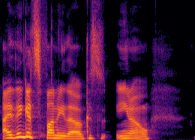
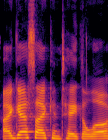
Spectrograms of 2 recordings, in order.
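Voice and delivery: imitated unwilling tone. Retelling a live event: imitating Harrison Ford's reluctant delivery. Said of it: "the funny thing about the delivery for Harrison".

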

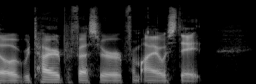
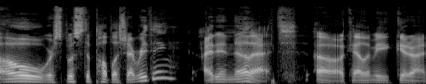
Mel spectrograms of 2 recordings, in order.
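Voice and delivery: heavy sardonic sarcasm with feigned naivety; 2 semitones higher than usual. Answering a question about missing firearms studies, sarcastic. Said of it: "of course I'm being sarcastic".

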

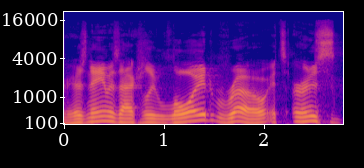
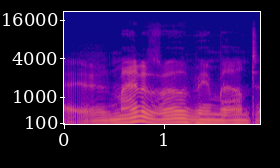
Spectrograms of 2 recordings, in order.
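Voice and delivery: very soft, deep smoker's voice with vocal fry; 6 semitones lower, 10 dB quieter than usual. Describing a man's voice, the speaker tries imitating his deep smoker's voice. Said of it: "he's just got that deep voice".

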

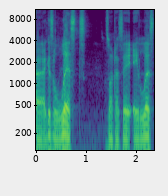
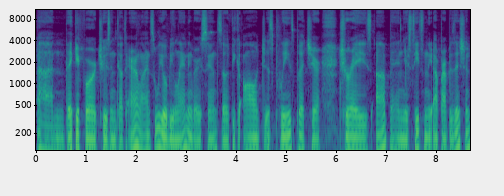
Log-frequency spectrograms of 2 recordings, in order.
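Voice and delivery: flight attendant announcement voice, quieter; 5 dB quieter than usual. Asked why they sound like a flight attendant, the speaker does a flight attendant voice. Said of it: "sound like one of those fucking airplane flight attendant".

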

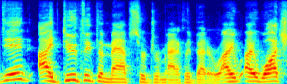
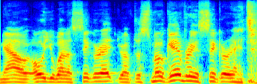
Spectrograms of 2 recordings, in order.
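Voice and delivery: plain

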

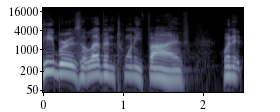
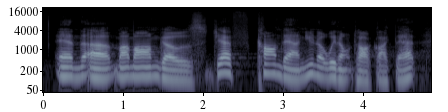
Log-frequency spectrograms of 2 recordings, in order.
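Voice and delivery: plain

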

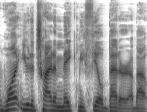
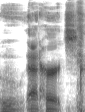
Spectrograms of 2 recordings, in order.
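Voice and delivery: low, muttered aside to oneself; 6 semitones lower, 7 dB quieter than usual. Retelling what someone says after your putt rolls away: imitating muttering under breath. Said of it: "kind of under their breath".

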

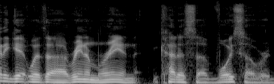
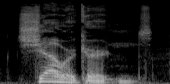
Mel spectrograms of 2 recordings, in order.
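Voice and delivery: voiceover announcer delivery, lower pitch; 4 semitones lower than usual. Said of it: "say it in a voiceover way".

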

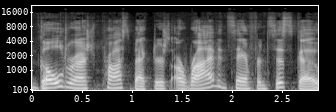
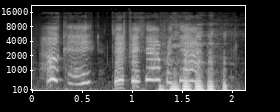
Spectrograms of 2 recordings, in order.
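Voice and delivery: very high, swooping, squeaky teasing singsong. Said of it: "he would be like".

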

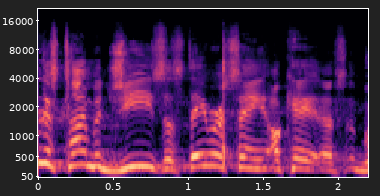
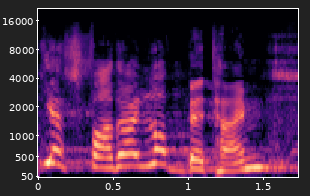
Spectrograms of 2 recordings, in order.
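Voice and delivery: put-on British accent. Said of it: "Probably have a British accent too".

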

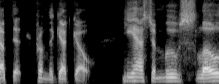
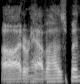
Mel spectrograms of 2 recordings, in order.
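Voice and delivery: sly, coy, evasive tone; 2 semitones lower than usual. Retelling the woman's answer about her husband: imitating a sly reply. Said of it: "she says very slyly".

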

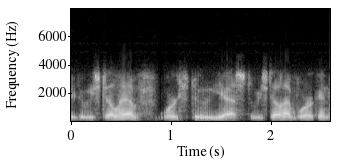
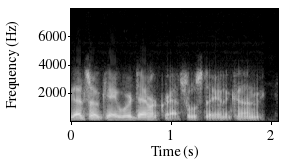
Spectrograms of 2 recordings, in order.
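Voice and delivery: ordinary talk, nothing marked

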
